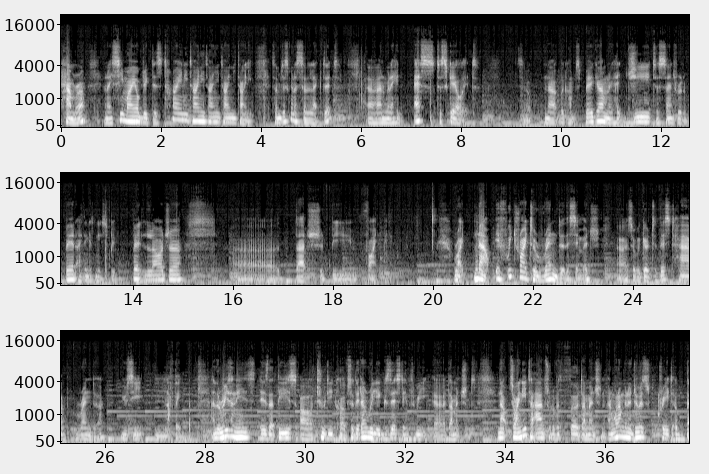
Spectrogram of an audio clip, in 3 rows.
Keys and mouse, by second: 2.0 middle click, 5.0-7.0 right drag, 7.6 s, 8.4-10.1 middle drag, 9.5 s, 11.7 g, 13.7 s, 15.2 g, 19.2-22.3 middle drag, 24.7-25.8 drag, 27.9 Escape.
